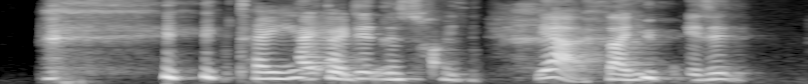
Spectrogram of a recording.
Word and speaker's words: Thais: Ta. I did this. Yeah. Is it Tai? Yeah, it's pronounced that.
